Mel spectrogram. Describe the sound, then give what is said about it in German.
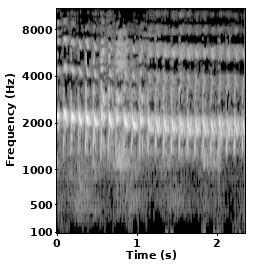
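Whimbrels in Iceland give a rapid, rippling trill of many evenly spaced, high notes. The call keeps up a steady pulse and level for its whole length, alone and with no background. “Falls wir es richtig herausbekommen haben, so sind die fröhlichen Gesellen Regenbrachvögel.”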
